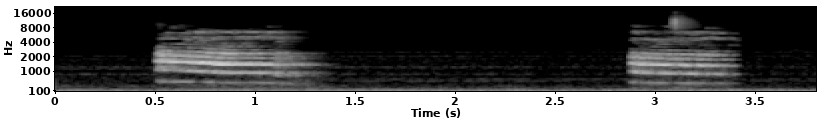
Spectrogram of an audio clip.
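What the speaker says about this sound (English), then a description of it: "An angry cat, yeah." An angry cat gives two loud, harsh meows about two seconds apart, close by and alone over a low steady hum.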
